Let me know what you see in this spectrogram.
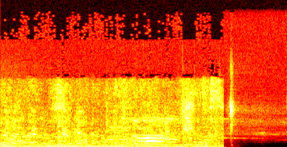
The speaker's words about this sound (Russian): А это толпа. Вот правда, когда мы еще услышим эти толпы... меня они сейчас звучат ужасно празднично.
